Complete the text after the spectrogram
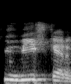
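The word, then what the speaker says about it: Chuvíscar: Chubisca. – Chubisca. – Es un nombre indígena. – Chubíscar, güey, con la she. – Chubíscar. – Chubíscar. – Acento en la I. – Perdón, C-H-U. – V. – V. – I. – I-S-C-A-R.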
